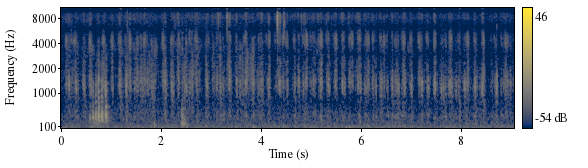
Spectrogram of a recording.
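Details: Fresh grass eaten by pregnant pet guinea pigs from a herd of 26 females: steady fast crunchy nibbling clicks, one brief low murmur near the start, quiet close recording.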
